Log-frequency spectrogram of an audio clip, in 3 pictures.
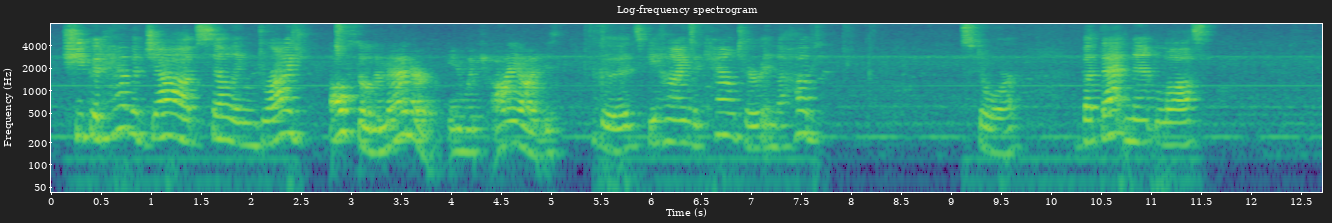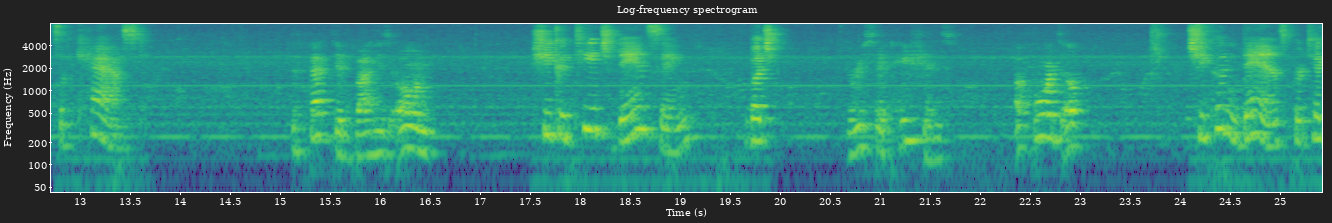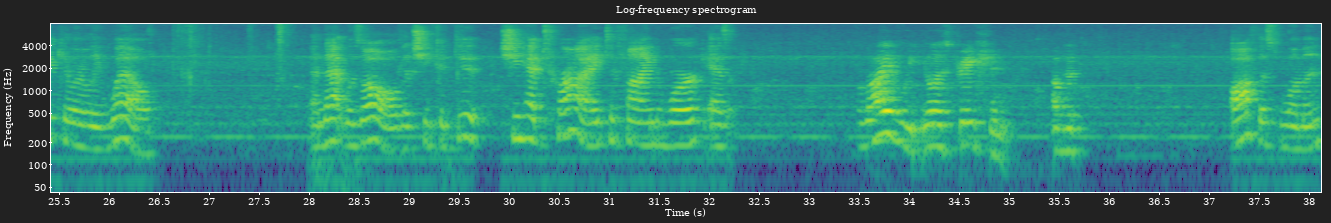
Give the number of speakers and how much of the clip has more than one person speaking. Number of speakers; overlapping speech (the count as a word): two, no overlap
